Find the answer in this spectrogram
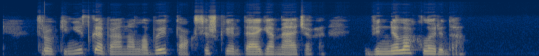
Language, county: Lithuanian, Vilnius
